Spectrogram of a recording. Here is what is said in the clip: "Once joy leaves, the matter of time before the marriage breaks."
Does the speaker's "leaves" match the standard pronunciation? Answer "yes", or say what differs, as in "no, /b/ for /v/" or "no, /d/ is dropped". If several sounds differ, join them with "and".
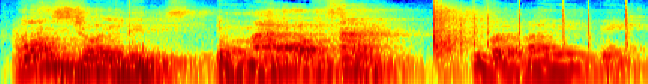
no, /v/ is dropped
